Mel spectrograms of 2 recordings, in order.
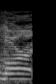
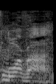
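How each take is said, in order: First: It is said in a neutral American accent. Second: It is said in a strong New Jersey accent. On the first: "name's not Laura" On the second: "it's Laura"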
